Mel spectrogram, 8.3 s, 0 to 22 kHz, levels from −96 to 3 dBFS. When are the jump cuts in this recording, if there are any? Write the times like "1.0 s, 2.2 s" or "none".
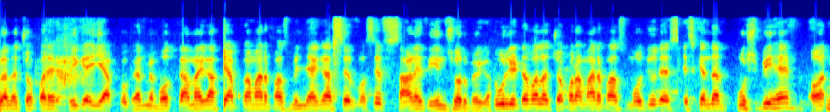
2.2 s, 4.9 s, 6.8 s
